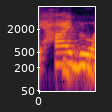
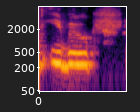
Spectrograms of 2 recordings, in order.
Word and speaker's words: eeBoo: i like the word for owl in french which is ibu but they spell it h-i-b-o-u but we didn't want people to say Hi boo i actually like the sound ibu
